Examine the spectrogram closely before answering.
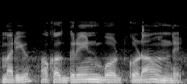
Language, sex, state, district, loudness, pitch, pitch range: Telugu, male, Telangana, Mahabubabad, -14 LUFS, 105 Hz, 105-110 Hz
